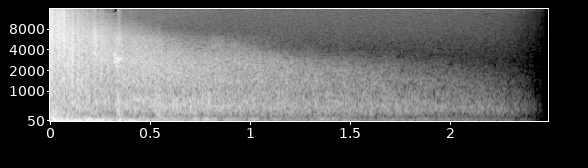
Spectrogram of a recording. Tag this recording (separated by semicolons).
47; AK; bulgaria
